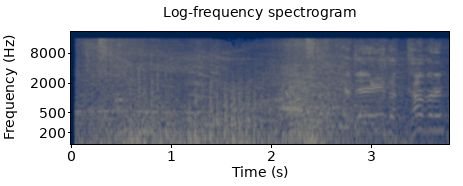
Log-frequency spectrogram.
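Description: A large craft roars overhead with a deep rumble.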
